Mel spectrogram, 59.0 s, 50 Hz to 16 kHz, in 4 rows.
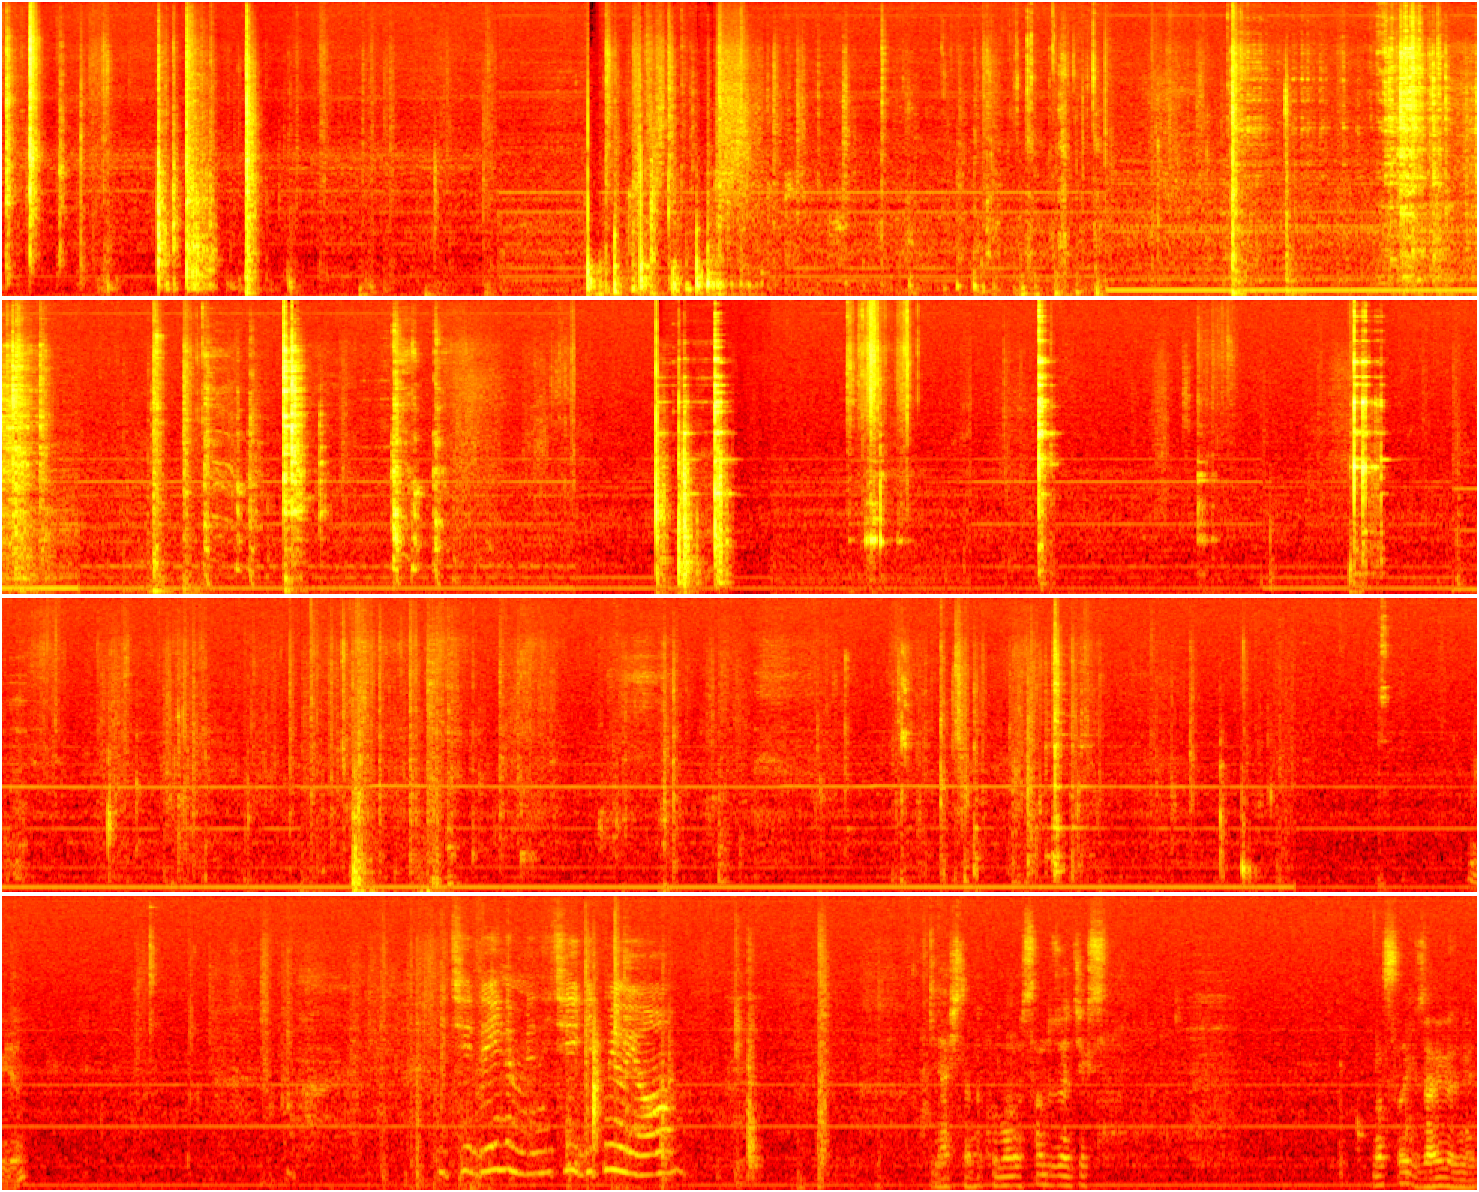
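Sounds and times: steady low hum: 0.2 - 59.0
pots pans and cutlery clinking: 39.8 - 40.4.

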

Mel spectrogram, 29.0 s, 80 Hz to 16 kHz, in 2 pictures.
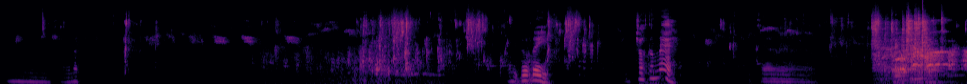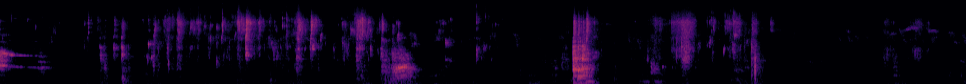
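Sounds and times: water splashing in metal bowl: 5.2 - 9.2, 10.7 - 11.4, 12.3 - 20.4, 21.0 - 22.1, 22.9 - 23.6, 24.2 - 26.1.

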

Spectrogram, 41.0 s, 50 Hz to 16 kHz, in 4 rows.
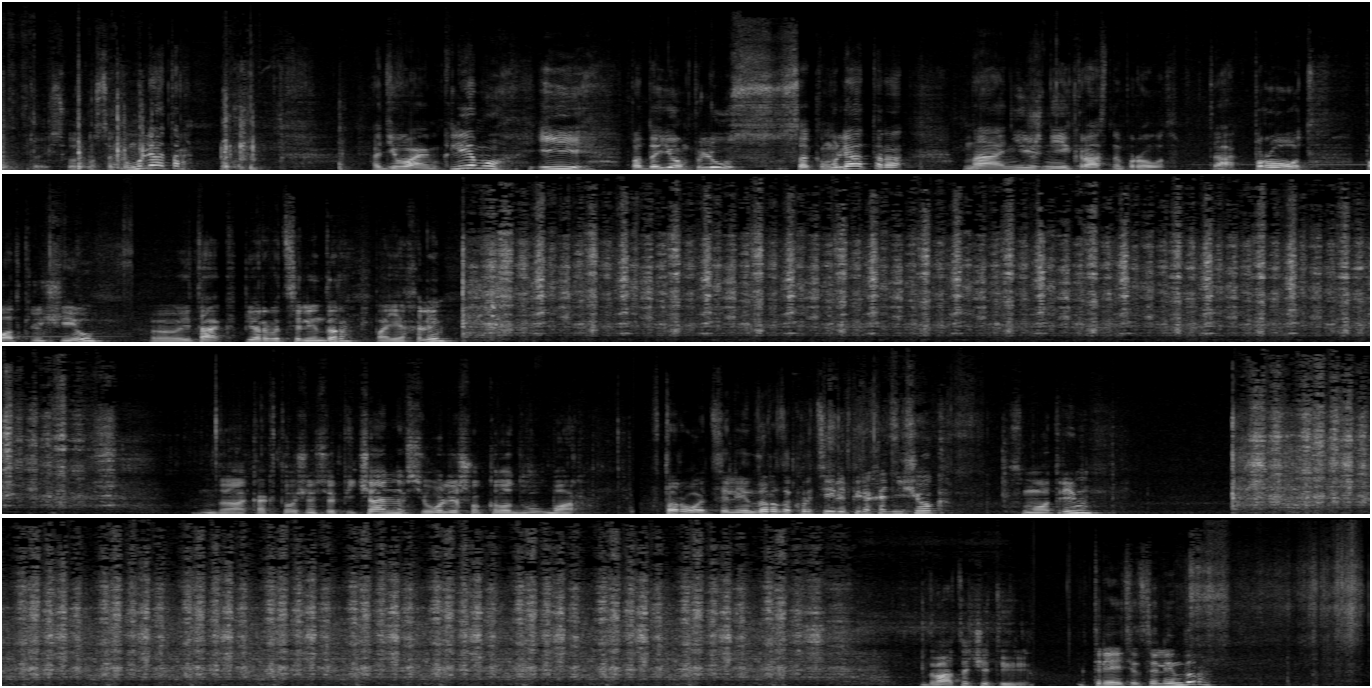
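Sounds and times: diesel engine cranking on starter: 13.7 - 21.7, 29.7 - 37.5.

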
